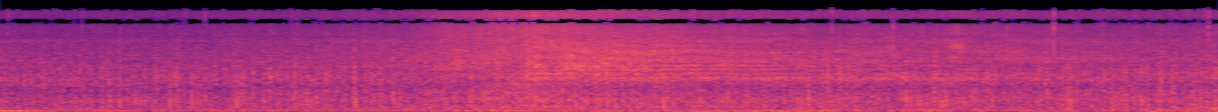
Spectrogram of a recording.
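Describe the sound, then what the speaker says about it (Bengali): Heavy rain pours onto a road near Jhakri Falls Park in Gangtok, a dense, constant hiss of drops with a brief swell midway and no voices. "প্রচণ্ড বৃষ্টি, রাস্তায় জল দেখুন।"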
